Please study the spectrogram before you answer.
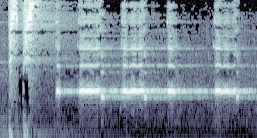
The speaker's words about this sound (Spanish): Oigo un silbido. ¿Quién me llama?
